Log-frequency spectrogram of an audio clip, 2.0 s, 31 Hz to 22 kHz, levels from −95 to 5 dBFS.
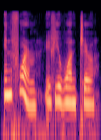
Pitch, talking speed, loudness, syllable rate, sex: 200 Hz, 150 wpm, -16 LUFS, 3.6 syllables/s, female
